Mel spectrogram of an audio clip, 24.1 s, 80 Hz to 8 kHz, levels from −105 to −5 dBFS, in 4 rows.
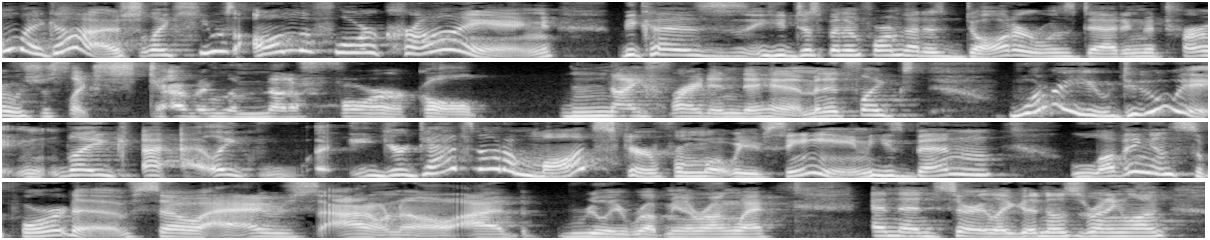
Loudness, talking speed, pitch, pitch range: -17 LUFS, 195 wpm, 205 Hz, 180-265 Hz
